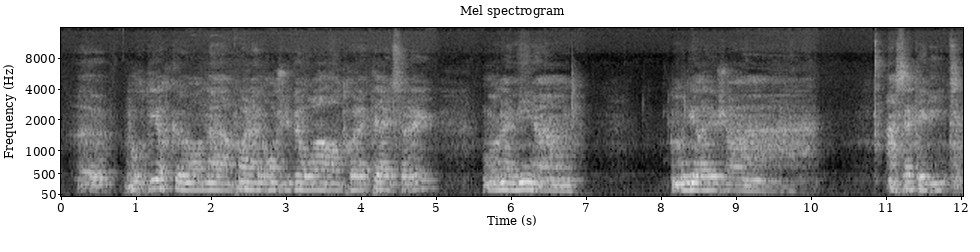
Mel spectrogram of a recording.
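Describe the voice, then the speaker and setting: A man's fairly high voice, flat and monotone, at a very slow pace with long, frequent pauses, audible room echo and noticeable background noise. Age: 80s+. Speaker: amateur astronomy speaker. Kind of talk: lecture. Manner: halting.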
